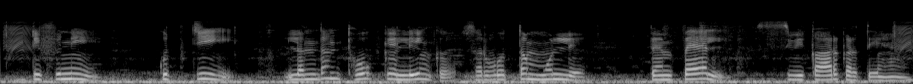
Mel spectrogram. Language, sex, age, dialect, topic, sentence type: Hindi, female, 31-35, Awadhi Bundeli, banking, statement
